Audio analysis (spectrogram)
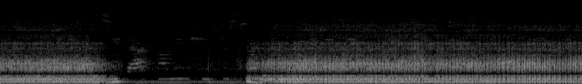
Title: man my girl can snore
